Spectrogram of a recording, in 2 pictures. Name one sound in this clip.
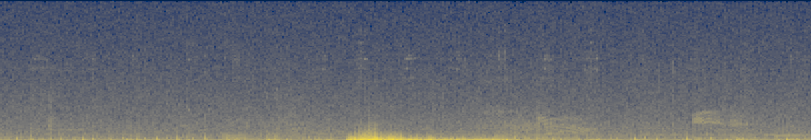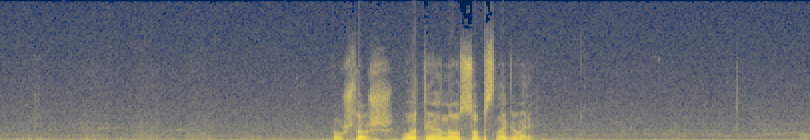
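Horses' hooves thud as they gallop.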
